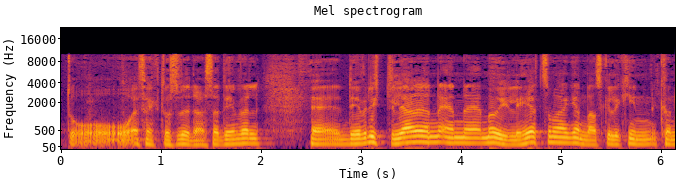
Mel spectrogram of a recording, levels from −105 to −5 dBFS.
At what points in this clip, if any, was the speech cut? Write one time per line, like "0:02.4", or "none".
none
